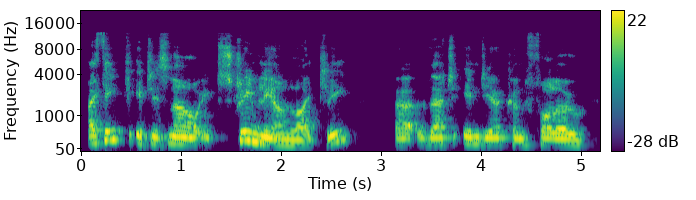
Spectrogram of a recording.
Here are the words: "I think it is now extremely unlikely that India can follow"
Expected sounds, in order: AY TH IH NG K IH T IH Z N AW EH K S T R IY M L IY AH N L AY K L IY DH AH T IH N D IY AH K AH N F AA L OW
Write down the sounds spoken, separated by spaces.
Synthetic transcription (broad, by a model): AY TH IH NG K IH T IH Z N AW EH K S T R IY M L IY AH N L AY K L IY DH AH T IH N D IY AH K AH N F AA L OW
